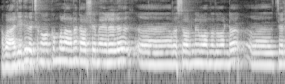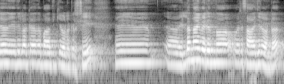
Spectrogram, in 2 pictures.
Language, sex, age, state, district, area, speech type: Malayalam, male, 60+, Kerala, Idukki, rural, spontaneous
